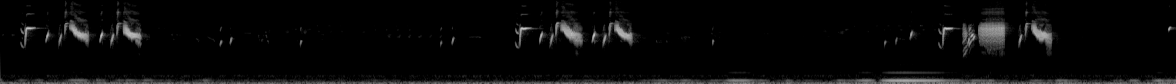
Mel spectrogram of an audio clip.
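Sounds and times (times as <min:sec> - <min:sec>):
goldfinch Carduelis carduelis: 0:00.2 - 0:01.5, 0:05.2 - 0:06.4, 0:09.4 - 0:10.6.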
